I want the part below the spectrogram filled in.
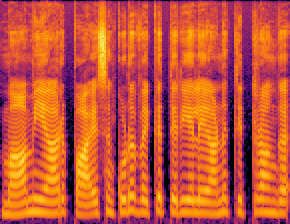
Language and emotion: Tamil, sad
